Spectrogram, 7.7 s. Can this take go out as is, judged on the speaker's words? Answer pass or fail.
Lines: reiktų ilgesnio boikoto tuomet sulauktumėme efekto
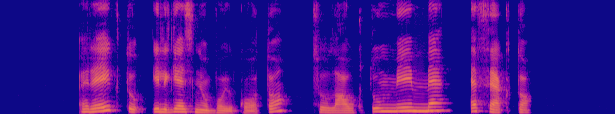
fail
